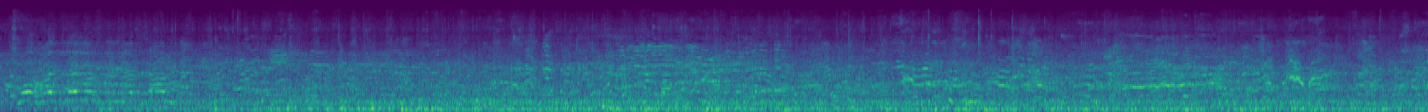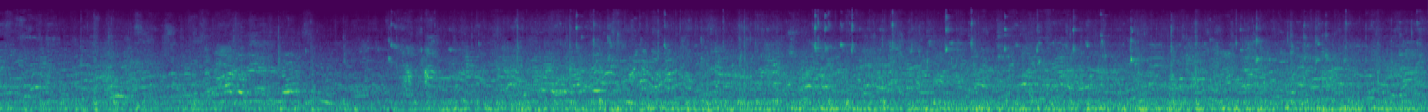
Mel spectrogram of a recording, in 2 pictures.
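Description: Many feet stamp and shuffle on a wooden floor.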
